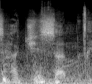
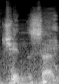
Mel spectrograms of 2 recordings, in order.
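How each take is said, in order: First: The name has no n sound before the s. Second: The name has an n sound before the s. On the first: The speaker calls it right. "it's Hutchison" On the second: The speaker calls it wrong. "not Hutchinson"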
